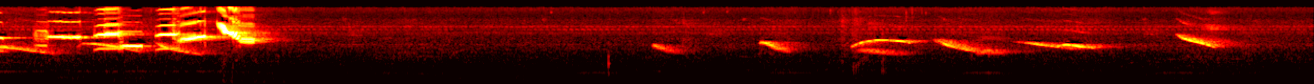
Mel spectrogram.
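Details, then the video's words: Double-collared seedeater from Minas Gerais, Brazil, opening its song: a dense burst of high chirps, then a pause and a run of separate thin whistled notes sliding downward, each well spaced. "coleira golinha de minas gerais abrindo canto"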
